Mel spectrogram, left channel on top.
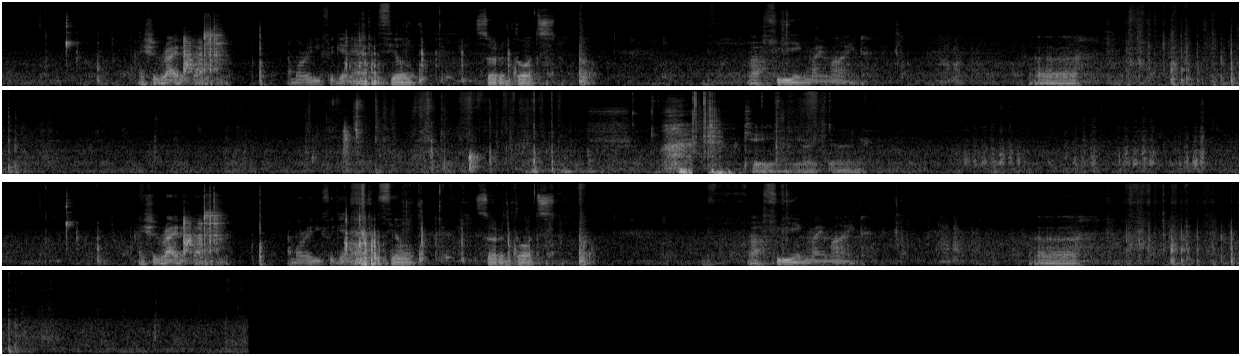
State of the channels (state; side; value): drops out; right; at 14.9 s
